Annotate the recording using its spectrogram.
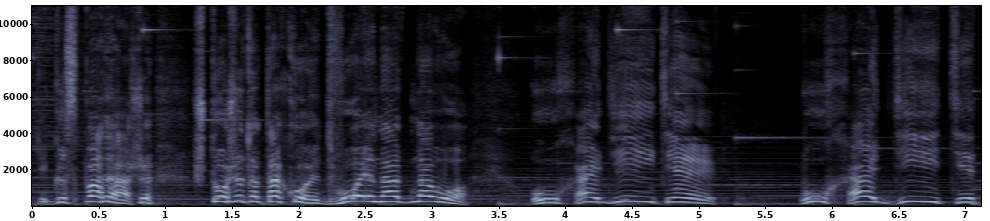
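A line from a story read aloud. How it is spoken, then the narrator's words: Many voices shouting. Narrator (Russian): тысячами голосов кричали елочки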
